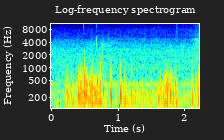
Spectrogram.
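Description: Rustling with irregular light knocks and clicks, as a person gets into a car's front seat.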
